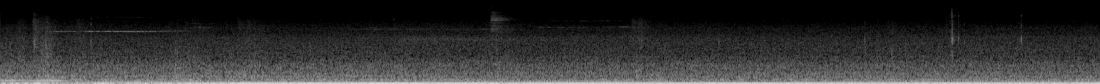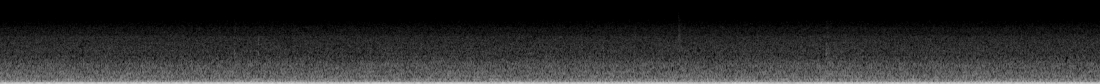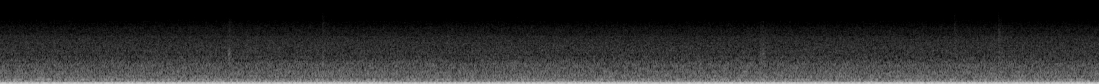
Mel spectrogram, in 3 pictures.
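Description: Engine of a KMB Alexander Dennis Enviro500 MMC double-decker bus running with a steady low drone, heard from inside the upper deck. The bus slows and then idles at a red light. A faint, brief high squeal comes in the first few seconds as it slows.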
